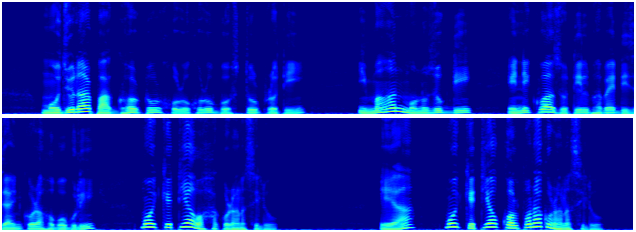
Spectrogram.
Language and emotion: Assamese, surprised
